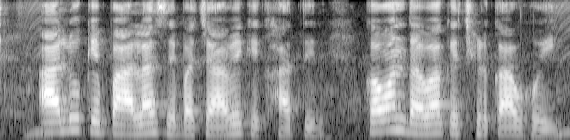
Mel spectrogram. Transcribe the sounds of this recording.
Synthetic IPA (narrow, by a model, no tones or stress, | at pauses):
aːlukepaːlasebət͡ʃaːʋekekʰaːt̪ɪɾ | kɔːnd̪ɐʋaket͡ʃʰɪɽkaːwɦoːiː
